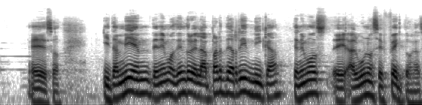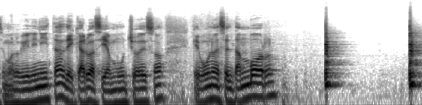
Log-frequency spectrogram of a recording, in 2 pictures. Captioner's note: speaks Spanish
